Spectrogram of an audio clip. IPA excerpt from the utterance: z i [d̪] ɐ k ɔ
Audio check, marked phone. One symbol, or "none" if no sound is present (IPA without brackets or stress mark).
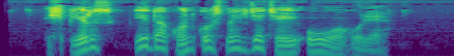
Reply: d̪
